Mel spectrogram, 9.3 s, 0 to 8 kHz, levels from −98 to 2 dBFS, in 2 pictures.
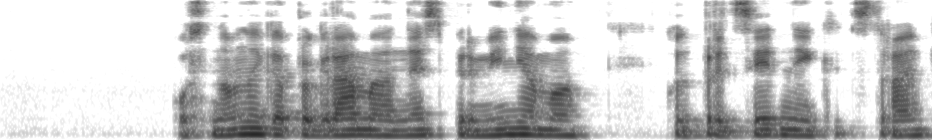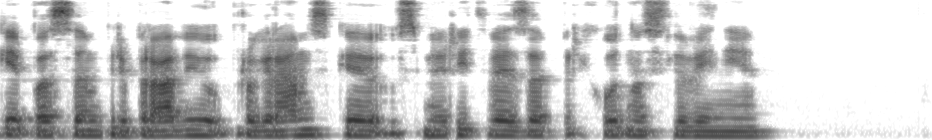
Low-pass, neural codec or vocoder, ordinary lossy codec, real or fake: none; none; none; real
